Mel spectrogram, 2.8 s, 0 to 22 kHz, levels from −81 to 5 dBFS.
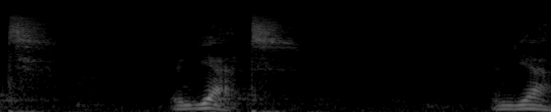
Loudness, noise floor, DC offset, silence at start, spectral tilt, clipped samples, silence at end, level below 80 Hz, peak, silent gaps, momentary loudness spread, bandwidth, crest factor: -50 LUFS; -75 dBFS; under 0.1%; 0 s; -3.5 dB/octave; under 0.1%; 0 s; -74 dBFS; -32 dBFS; none; 18 LU; 16 kHz; 20 dB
